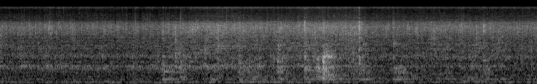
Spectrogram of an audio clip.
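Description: Tomatoes, onions and green chillies sizzling in mustard oil in a kadhai, with a steady hiss. A metal spatula scrapes and stirs against the pan from about a second and a half in.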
